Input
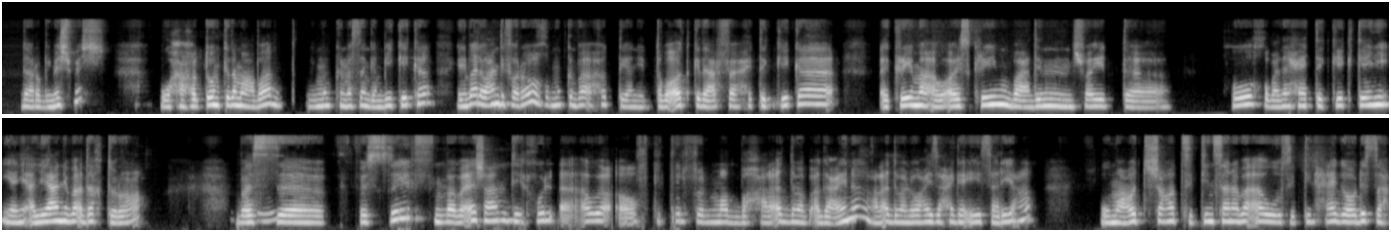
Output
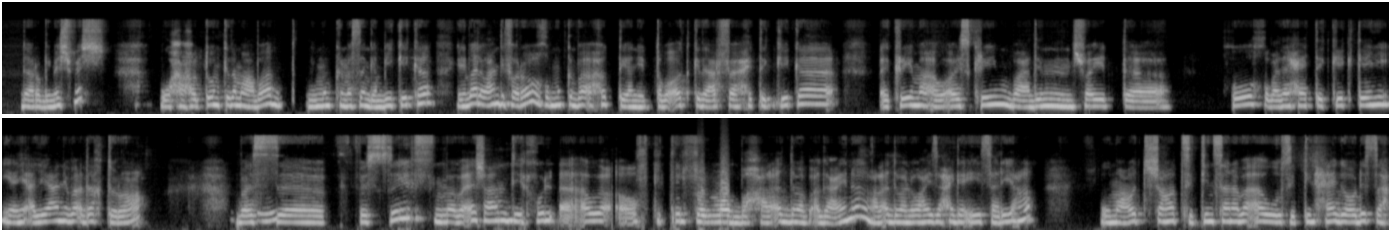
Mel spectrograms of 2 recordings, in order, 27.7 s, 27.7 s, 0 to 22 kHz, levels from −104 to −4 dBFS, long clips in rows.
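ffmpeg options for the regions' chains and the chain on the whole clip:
-filter_complex "[0:a]asettb=1/sr,asplit=3[a][b][c];[a]atrim=end=10.884[d];[b]atrim=start=10.88:end=14.87,asetpts=PTS-STARTPTS,afade=t=in:d=0.004:c=qsin,afade=t=out:st=3.986:d=0.004:c=qsin,highpass=220,acrossover=split=3600[e][f];[f]acompressor=threshold=-54dB:ratio=4:attack=1:release=60[g];[e][g]amix=inputs=2:normalize=0[h];[c]atrim=start=14.866[i];[d][h]acrossfade=d=0.004:c1=hsin:c2=qsin[j];[j][i]acrossfade=d=0.004:c1=qsin:c2=hsin,asettb=1/sr,asplit=3[k][l][m];[k]atrim=end=20.734[n];[l]atrim=start=20.73:end=21.19,asetpts=PTS-STARTPTS,afade=t=in:d=0.004:c=qsin,afade=t=out:st=0.456:d=0.004:c=qsin,asplit=2[o][p];[p]adelay=17,volume=-2dB[q];[o][q]amix=inputs=2:normalize=0,atrim=end_sample=20286,volume=27.5dB,asoftclip=hard,volume=-27.5dB[r];[m]atrim=start=21.186[s];[n][r]acrossfade=d=0.004:c1=hsin:c2=qsin[t];[t][s]acrossfade=d=0.004:c1=qsin:c2=hsin,acompressor=threshold=-26dB:ratio=4,alimiter=level_in=5dB:limit=-24dB:level=0:latency=1:release=22,volume=-5dB"

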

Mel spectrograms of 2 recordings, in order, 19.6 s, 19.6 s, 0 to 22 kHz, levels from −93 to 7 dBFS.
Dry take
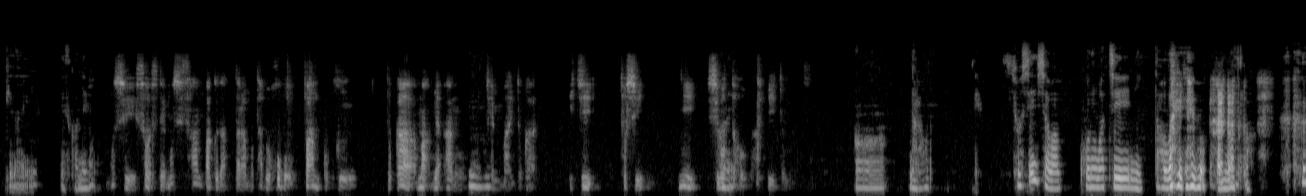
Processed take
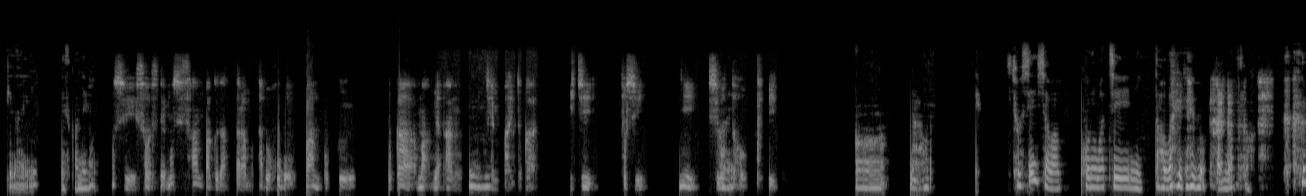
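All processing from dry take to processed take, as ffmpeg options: -filter_complex "[0:a]asettb=1/sr,asplit=3[a][b][c];[a]atrim=end=4.064[d];[b]atrim=start=4.06:end=5.99,asetpts=PTS-STARTPTS,afade=t=in:d=0.004:c=qsin,afade=t=out:st=1.926:d=0.004:c=qsin,lowpass=2.2k,asoftclip=type=hard:threshold=-30.5dB[e];[c]atrim=start=5.986[f];[d][e]acrossfade=d=0.004:c1=hsin:c2=qsin[g];[g][f]acrossfade=d=0.004:c1=qsin:c2=hsin,asettb=1/sr,asplit=3[h][i][j];[h]atrim=end=6.554[k];[i]atrim=start=6.55:end=8.73,asetpts=PTS-STARTPTS,afade=t=in:d=0.004:c=qsin,afade=t=out:st=2.176:d=0.004:c=qsin,highshelf=f=3k:g=10,aecho=1:1:88|176:0.0708|0.0255,atrim=end_sample=96138[l];[j]atrim=start=8.726[m];[k][l]acrossfade=d=0.004:c1=hsin:c2=qsin[n];[n][m]acrossfade=d=0.004:c1=qsin:c2=hsin,asettb=1/sr,asplit=3[o][p][q];[o]atrim=end=13.204[r];[p]atrim=start=13.2:end=13.85,asetpts=PTS-STARTPTS,afade=t=in:d=0.004:c=qsin,afade=t=out:st=0.646:d=0.004:c=qsin,lowpass=1.3k,aecho=1:1:3.1:0.72,atrim=end_sample=28665[s];[q]atrim=start=13.846[t];[r][s]acrossfade=d=0.004:c1=hsin:c2=qsin[u];[u][t]acrossfade=d=0.004:c1=qsin:c2=hsin,asettb=1/sr,asplit=3[v][w][x];[v]atrim=end=18.474[y];[w]atrim=start=18.47:end=19.14,asetpts=PTS-STARTPTS,afade=t=in:d=0.004:c=qsin,afade=t=out:st=0.666:d=0.004:c=qsin,aecho=1:1:5.1:0.93,atrim=end_sample=29547,acompressor=threshold=-35dB:ratio=12:attack=3.2:release=140:knee=1:detection=peak[z];[x]atrim=start=19.136[aa];[y][z]acrossfade=d=0.004:c1=hsin:c2=qsin[ab];[ab][aa]acrossfade=d=0.004:c1=qsin:c2=hsin,agate=range=-34dB:threshold=-50dB:ratio=16:detection=peak,acompressor=threshold=-44dB:ratio=3,volume=7dB"

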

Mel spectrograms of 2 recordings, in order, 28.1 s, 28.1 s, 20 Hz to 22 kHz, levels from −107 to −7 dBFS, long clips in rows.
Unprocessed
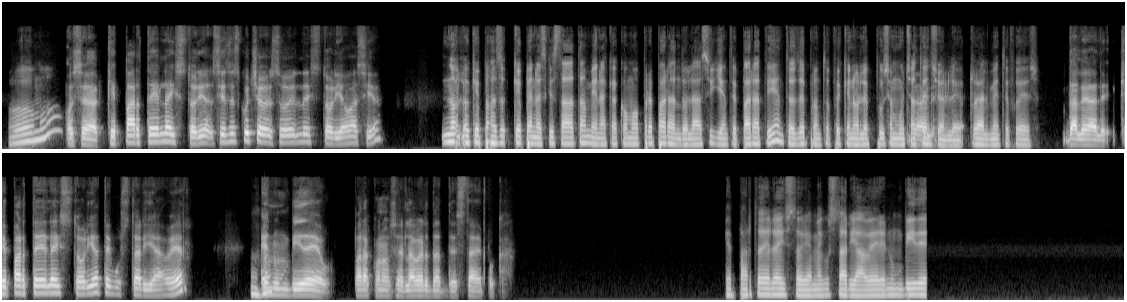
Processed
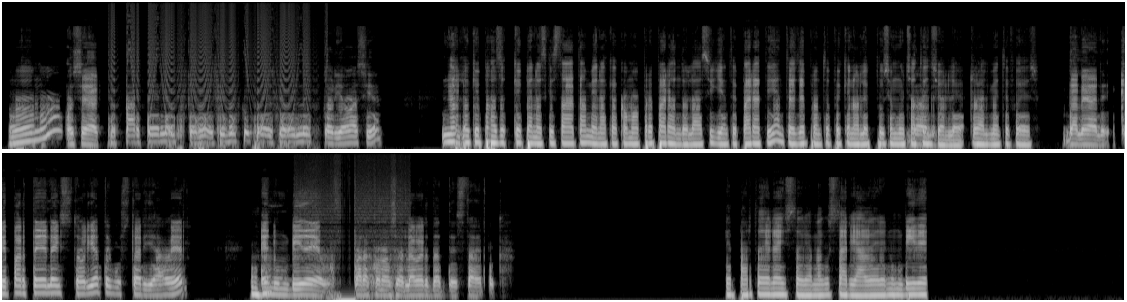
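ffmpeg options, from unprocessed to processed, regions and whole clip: -filter_complex "[0:a]asettb=1/sr,asplit=3[a][b][c];[a]atrim=end=1.334[d];[b]atrim=start=1.33:end=4.08,asetpts=PTS-STARTPTS,afade=t=in:d=0.004:c=qsin,afade=t=out:st=2.746:d=0.004:c=qsin,equalizer=f=120:w=2.6:g=6,acompressor=threshold=-34dB:ratio=4:attack=3.2:release=140:knee=1:detection=peak,acrusher=samples=29:mix=1:aa=0.000001:lfo=1:lforange=46.4:lforate=2.8[e];[c]atrim=start=4.076[f];[d][e]acrossfade=d=0.004:c1=hsin:c2=qsin[g];[g][f]acrossfade=d=0.004:c1=qsin:c2=hsin,asettb=1/sr,asplit=3[h][i][j];[h]atrim=end=17.694[k];[i]atrim=start=17.69:end=19.15,asetpts=PTS-STARTPTS,afade=t=in:d=0.004:c=qsin,afade=t=out:st=1.456:d=0.004:c=qsin,aeval=exprs='val(0)+0.5*0.0282*sgn(val(0))':c=same,bandreject=f=3.5k:w=5,acrossover=split=9200[l][m];[m]acompressor=threshold=-52dB:ratio=4:attack=1:release=60[n];[l][n]amix=inputs=2:normalize=0[o];[j]atrim=start=19.146[p];[k][o]acrossfade=d=0.004:c1=hsin:c2=qsin[q];[q][p]acrossfade=d=0.004:c1=qsin:c2=hsin,afwtdn=0.0224,aecho=1:1:2.4:0.71,acrossover=split=170|3000[r][s][t];[s]acompressor=threshold=-35dB:ratio=6[u];[r][u][t]amix=inputs=3:normalize=0,volume=-4.5dB"

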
